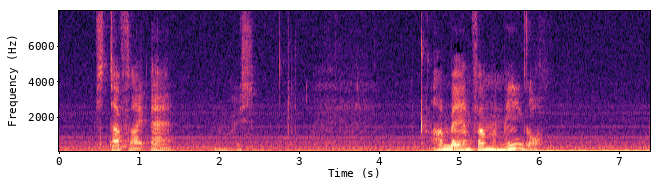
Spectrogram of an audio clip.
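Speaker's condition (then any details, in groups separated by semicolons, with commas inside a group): Cerebral palsy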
